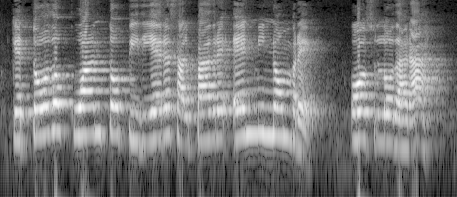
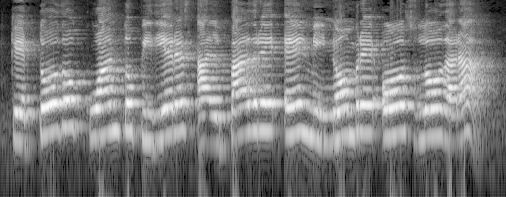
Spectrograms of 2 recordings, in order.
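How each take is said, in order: No difference in how they are said.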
